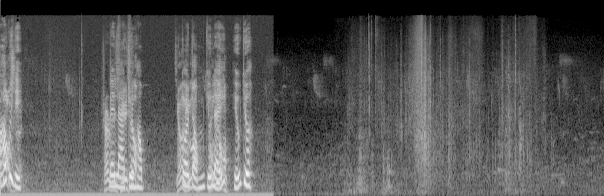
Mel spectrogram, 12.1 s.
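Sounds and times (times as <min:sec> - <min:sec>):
small birds chirping: 0:00.0 - 0:12.0
soft rustle: 0:06.8 - 0:11.3.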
